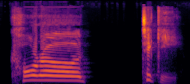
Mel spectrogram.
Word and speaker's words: Korotkiy: Nicholas cardarelli let's see it's spelled k r o t k i y which I want to say my heart sounds like it ought to be pronounced cororo Ticky is what is what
